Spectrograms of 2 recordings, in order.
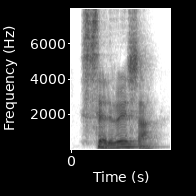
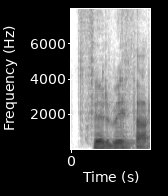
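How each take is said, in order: First: The c and z are pronounced as s sounds. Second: The c and z are pronounced as th sounds. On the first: This is how it is said in Latin America and southern Spain. "the letters C and Z are pronounced like a S" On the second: This is how it is said in the rest of Spain. "that th sound"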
